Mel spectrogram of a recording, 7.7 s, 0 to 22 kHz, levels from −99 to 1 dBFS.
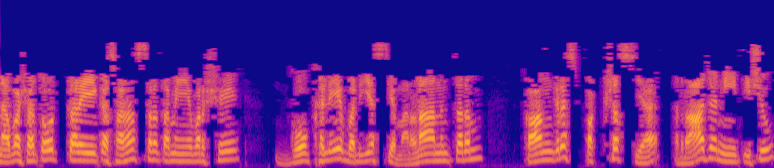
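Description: Throughout the speech, everything above 7.7 kHz is missing, and the remaining sound is heavily watery and swirly as weak frequency components drop in and out between frames. This is likely MP3 compression at a very low bitrate, consistent with about 16 kbps.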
